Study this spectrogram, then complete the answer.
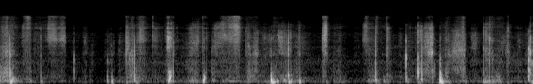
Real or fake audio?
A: fake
